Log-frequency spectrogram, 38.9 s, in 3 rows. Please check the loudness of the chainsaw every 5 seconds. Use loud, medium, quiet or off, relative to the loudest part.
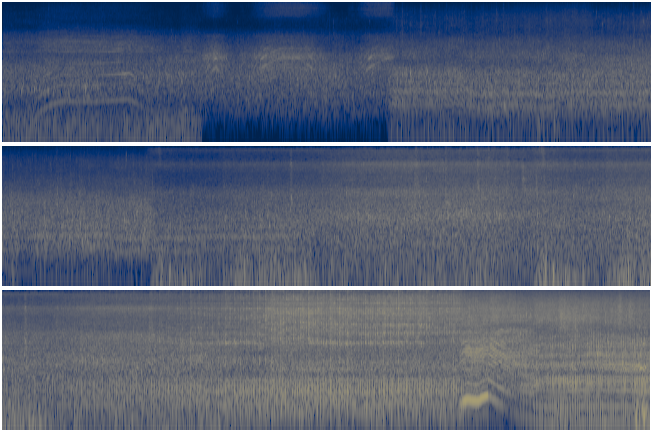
quiet, quiet, quiet, quiet, quiet, medium, loud, loud.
